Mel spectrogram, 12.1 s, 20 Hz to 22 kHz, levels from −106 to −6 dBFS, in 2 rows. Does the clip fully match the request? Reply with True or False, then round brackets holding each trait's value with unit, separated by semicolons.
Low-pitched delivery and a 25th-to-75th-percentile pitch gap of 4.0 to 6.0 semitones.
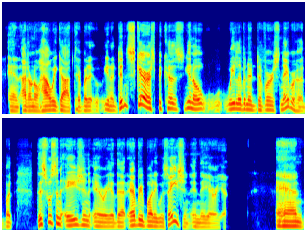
True (125 Hz; 5.2 semitones)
